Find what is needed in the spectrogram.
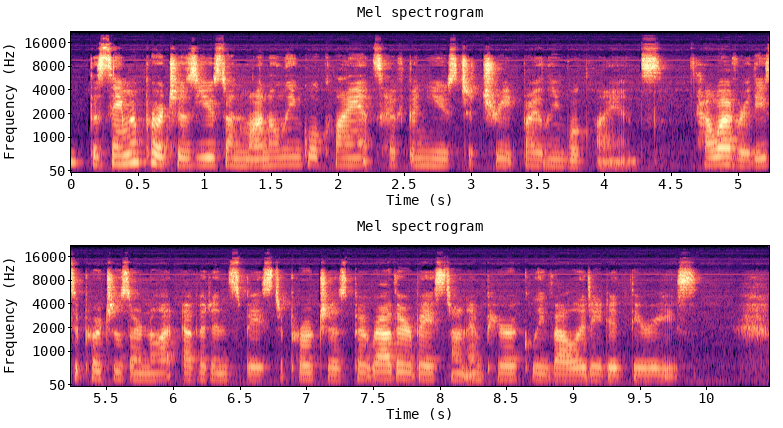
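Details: Adult woman speaking; normal speech.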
